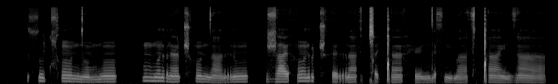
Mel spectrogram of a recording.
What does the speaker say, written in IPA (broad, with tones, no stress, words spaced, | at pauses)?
su˦t͡ɕʰõː˦ndõ˧mbõ˦ | mbõ˦rɐ̃ː˨˦ʈ͡ʂʰõ˧ndãː˨r ũ˧ | ʐaː˧ə̯hõː˦rʈ͡ʂʰə˨ rãː˧xǀə˨ǃɐ̃ː˧ hø˨ndə˧s mbãː˨sǃãː˦˨ɪ̯ nzãː˦˨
